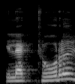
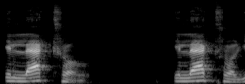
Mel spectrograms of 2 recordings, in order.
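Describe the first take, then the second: First: इलेक्टोरल with a full long 'tor'; wrong pronunciation. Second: इलेक्टरल as i-LEK-trul, second syllable stressed; corrected pronunciation. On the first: Teacher rejecting the usual form, इलेक्टोरल with full o. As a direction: voice the o in इलेक्टोरल, e-lek-TOR-al. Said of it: "जो बोला गया है वो गलत है". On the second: Teacher giving the right form, इलेक्टरल with reduced ending. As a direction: drop the o and hit LEK in इलेक्टरल. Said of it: "second syllable पे stress है". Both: Shown as a demonstration.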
